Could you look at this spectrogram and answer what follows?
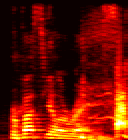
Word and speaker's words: crepuscular: Crepuscular rays.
